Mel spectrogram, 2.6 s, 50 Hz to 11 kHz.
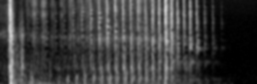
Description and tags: Queneau Douing 05
battement de regle sur le bord d'une table
bizarre, douing, metal, psychedelic, vibrate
